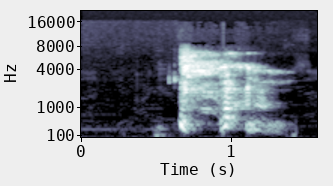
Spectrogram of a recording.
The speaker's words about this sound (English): Who coughed in the background?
